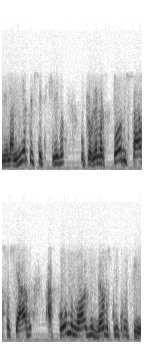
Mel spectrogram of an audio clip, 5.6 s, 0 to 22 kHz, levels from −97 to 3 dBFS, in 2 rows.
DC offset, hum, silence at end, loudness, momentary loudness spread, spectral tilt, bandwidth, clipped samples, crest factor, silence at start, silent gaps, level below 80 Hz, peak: under 0.1%; none; 0 s; -17 LUFS; 8 LU; -12 dB/octave; 3.8 kHz; under 0.1%; 14 dB; 0 s; none; -54 dBFS; -2 dBFS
